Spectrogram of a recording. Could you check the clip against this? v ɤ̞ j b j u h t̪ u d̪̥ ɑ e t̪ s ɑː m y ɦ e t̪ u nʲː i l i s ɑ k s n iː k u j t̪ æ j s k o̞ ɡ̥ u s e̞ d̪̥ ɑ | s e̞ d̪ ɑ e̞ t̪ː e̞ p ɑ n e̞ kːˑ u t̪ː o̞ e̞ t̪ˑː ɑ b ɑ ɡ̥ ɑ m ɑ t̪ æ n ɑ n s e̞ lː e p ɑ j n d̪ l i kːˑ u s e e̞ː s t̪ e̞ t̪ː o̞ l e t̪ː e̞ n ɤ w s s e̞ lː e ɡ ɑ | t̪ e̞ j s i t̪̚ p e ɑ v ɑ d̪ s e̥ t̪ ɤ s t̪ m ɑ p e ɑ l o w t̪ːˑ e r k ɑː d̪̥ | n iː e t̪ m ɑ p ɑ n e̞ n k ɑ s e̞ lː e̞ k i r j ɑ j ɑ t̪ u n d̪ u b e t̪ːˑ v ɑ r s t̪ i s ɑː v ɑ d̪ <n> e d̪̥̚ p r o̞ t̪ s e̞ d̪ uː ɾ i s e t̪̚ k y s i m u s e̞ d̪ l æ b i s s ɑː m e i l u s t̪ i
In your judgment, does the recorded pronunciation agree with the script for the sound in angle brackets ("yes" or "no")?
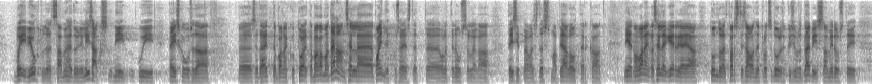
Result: yes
